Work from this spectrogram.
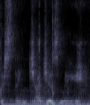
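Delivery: soft half-whisper muttered under the breath. Game master voices a character's aside, half-whispering to himself. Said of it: "you'd hear him whisper".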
